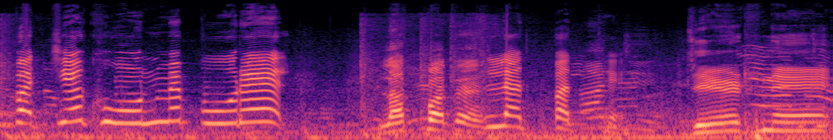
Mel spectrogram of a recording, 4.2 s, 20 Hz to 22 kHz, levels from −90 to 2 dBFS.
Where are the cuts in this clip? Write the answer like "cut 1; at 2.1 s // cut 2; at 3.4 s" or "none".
cut 1; at 3.3 s

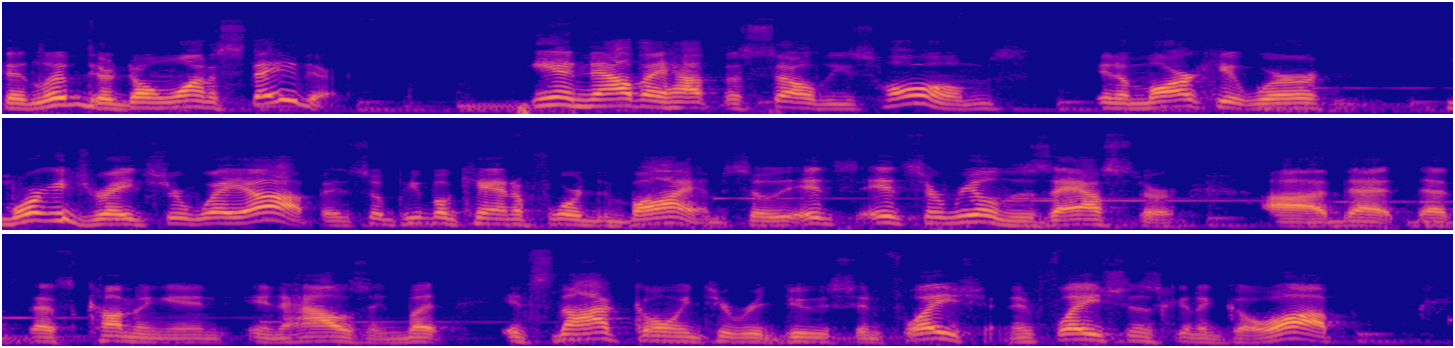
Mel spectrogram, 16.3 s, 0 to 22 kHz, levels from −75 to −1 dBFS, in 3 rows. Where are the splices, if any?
none

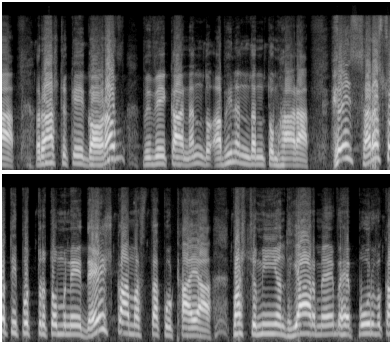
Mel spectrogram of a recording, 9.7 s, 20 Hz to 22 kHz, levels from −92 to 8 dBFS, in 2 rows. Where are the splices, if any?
cut 1; at 4.0 s

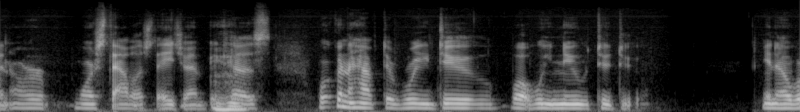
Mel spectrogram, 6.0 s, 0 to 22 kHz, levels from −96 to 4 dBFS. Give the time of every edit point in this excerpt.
none

